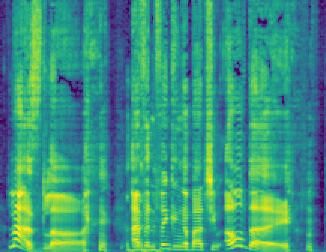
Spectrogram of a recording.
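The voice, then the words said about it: Thick put-on Nodge accent. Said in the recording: “We could do this cast in a thick accent. ... I'll do my Nodge accent.”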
